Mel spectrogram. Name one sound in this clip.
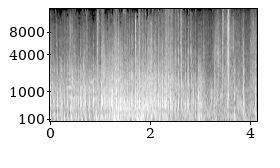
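Footsteps thud quickly on the ground as a soldier runs.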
